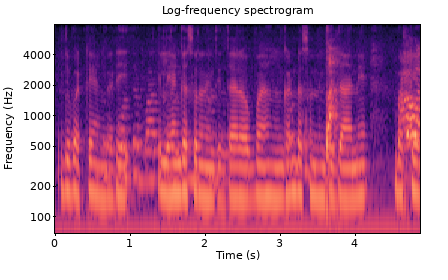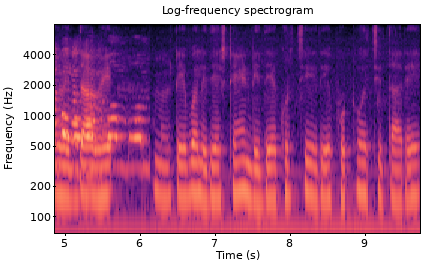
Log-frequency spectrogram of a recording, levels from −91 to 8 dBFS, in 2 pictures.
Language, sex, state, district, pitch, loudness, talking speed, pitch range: Kannada, female, Karnataka, Belgaum, 160 Hz, -20 LUFS, 125 wpm, 155-170 Hz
